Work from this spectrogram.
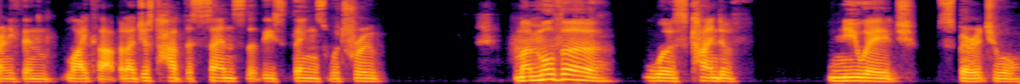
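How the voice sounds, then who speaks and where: On a very clean recording with a silent background, a man speaks in a Yorkshire accent. His pitch is fairly low and his pace very slow. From northern England, Leeds. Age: 40s. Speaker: monk. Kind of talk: interview testimony. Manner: halting, frequent repetitions.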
